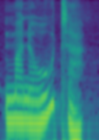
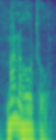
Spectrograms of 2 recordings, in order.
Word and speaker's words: Manuhutu: En we hebben, eh, ik ga het goed uitspreken, Johnny Manuhuta. Mahuta. Manuhuta. – Bijna goed, hè? – Oh, wat erg, Johnny.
